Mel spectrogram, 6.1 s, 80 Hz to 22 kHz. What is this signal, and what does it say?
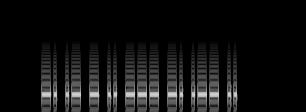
Morse code, heard as a keyed tone, about 20 wpm, 700 Hz. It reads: NATIONWI
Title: Build A Word - 4 Letters At A Time - 10-Letter Words - 20wpm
